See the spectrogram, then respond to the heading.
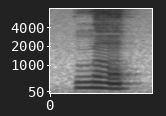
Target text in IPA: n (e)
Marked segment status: incorrect: ẽ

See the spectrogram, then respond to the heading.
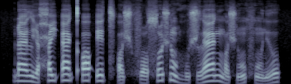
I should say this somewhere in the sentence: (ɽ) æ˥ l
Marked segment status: correct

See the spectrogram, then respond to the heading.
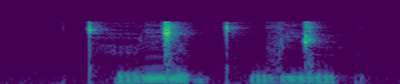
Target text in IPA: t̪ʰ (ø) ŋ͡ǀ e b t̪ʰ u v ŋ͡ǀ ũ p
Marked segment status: correct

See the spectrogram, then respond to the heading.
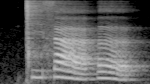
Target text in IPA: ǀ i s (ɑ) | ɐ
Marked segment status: incorrect: a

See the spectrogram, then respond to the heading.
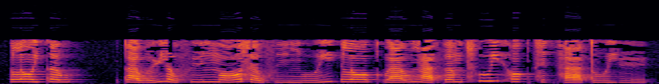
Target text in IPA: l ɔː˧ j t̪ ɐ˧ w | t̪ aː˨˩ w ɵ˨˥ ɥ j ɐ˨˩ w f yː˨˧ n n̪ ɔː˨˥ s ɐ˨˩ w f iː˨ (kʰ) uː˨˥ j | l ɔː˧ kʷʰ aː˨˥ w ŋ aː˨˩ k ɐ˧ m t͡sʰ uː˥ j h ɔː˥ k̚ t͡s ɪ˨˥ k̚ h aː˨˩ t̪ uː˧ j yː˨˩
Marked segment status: incorrect: ŋ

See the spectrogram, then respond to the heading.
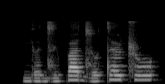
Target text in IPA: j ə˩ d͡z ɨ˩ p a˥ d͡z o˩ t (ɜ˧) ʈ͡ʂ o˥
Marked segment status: incorrect: ɜ˥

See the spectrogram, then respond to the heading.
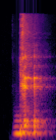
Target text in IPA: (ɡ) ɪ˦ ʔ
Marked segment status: correct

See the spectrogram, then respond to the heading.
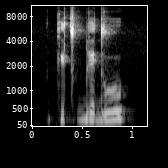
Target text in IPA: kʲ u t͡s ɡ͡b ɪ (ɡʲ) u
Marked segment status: incorrect: d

